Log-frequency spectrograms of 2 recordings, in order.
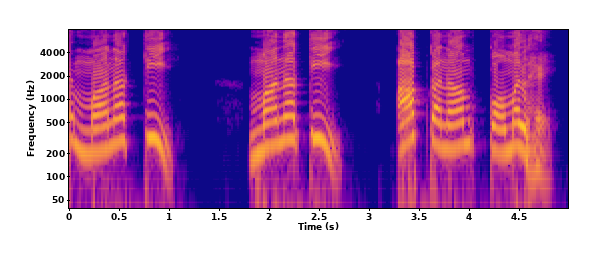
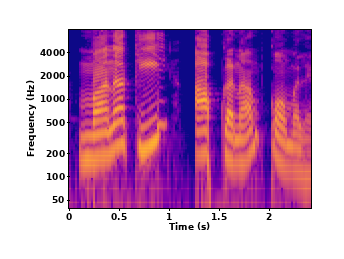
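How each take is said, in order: First: Very slow, drawn-out माना कि, then a slow आपका नाम कोमल है; deliberate teacher's dictation pace; slow example sentence. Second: Said in the usual way. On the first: Shown as a demonstration. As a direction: dictate it slowly, stretching माना कि. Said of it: "तो हम कहते हैं". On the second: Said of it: "ठीक है".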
